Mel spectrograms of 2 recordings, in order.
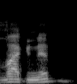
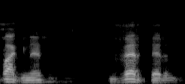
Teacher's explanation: la V se pronuncia en alemán labio dental, no como ustedes están acostumbrados a pronunciar en inglés la W que es gutural.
